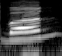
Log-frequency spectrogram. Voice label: "wen2", mandarin, female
